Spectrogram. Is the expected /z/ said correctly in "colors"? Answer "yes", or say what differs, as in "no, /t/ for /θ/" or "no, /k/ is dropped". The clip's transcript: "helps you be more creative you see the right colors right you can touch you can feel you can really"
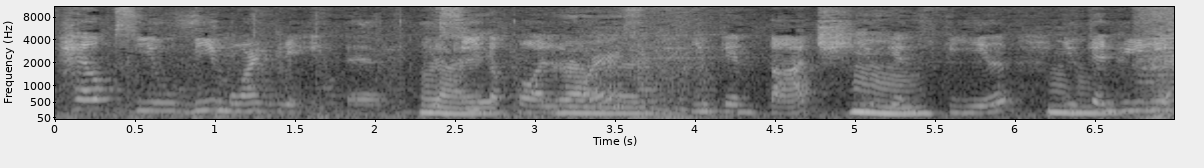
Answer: no, /z/ is dropped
